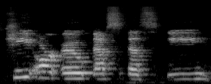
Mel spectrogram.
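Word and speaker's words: Grosse: look it up um it's g-r-o-s-s-e and it's germany 1960 it's i think his name is pronounced gross um he uh i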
